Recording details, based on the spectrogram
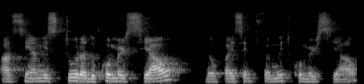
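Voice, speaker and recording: A man's fairly high, somewhat breathy voice with a dark, mellow tone. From Brazil, São Paulo. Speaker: digital marketing agency owner. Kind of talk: casual interview chat.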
